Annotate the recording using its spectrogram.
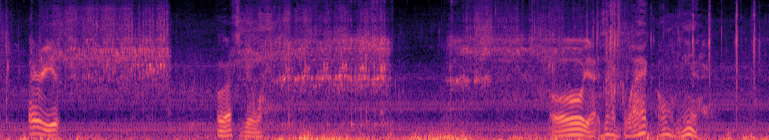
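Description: Water laps against the side of a boat.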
